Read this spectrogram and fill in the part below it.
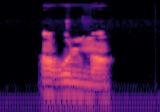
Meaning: winding
- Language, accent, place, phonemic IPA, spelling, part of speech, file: French, France, Lyon, /ɑ̃.ʁul.mɑ̃/, enroulement, noun, LL-Q150 (fra)-enroulement.wav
